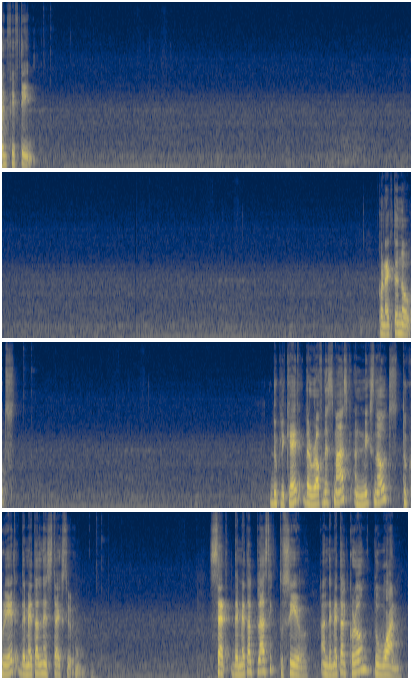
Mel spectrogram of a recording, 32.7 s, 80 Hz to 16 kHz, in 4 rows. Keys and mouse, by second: 0.1 click, 0.4 click, 0.6 click, 1.2 click, 2.2 click, 2.4-3.4 typing, 4.0 click, 8.3 click, 9.3 click, 12.3 click, 12.8 click, 13.8 click, 13.9-15.4 typing, 16.2 click, 17.6 click, 18.8 click, 19.6 alt+click, 21.3 click, 22.1 shift+click, 23.2 click, 23.3 click, 24.3 click, 24.8-25.8 typing, 26.3 click, 26.9 click, 27.7 click, 28.3 click, 29.2 click, 29.5-30.5 typing, 30.8 click, 31.5 click, 32.3 click.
